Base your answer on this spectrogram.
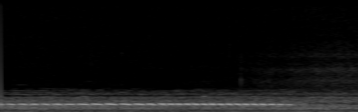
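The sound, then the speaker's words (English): An eastern screech owl gives a steady, monotone trill, a rapid series of soft hooting pulses on one pitch that runs for about two seconds before stopping, with no talking. “And this is the eastern screech owl.”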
